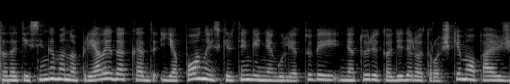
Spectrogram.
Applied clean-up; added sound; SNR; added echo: none; none; none; none.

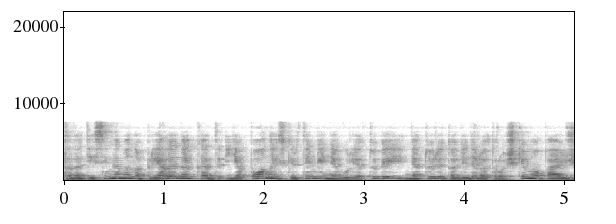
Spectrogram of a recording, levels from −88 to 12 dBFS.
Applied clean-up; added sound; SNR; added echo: none; none; none; reverberation time 0.3 s.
